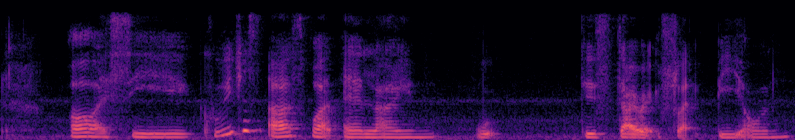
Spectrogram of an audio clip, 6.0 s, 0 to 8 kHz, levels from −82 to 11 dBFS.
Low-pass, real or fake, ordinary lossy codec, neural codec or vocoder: 7.2 kHz; fake; MP3, 64 kbps; vocoder, 44.1 kHz, 128 mel bands every 512 samples, BigVGAN v2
